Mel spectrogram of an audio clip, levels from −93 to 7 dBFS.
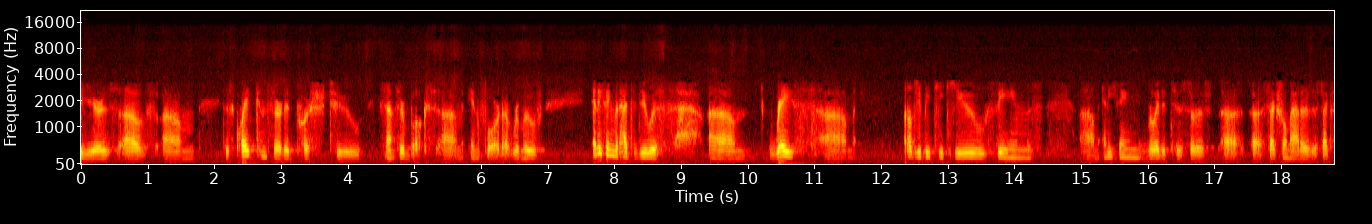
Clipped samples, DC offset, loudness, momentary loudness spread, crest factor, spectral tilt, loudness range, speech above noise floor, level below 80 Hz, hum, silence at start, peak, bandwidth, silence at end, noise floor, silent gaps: under 0.1%; under 0.1%; -29 LUFS; 15 LU; 22 dB; -6.5 dB/octave; 6 LU; 32 dB; -68 dBFS; none; 0 s; -6 dBFS; 15 kHz; 0 s; -61 dBFS; none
